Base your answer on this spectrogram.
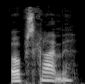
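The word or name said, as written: opskræm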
